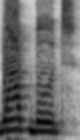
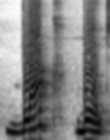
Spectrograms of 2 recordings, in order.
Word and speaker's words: blackbird: We can show the stress pattern of some of the pairs like blackbird. So, blackbird, if it's a phrase, so blackbird, and if it's a one word compound, so blackbird. White house, if it's a compound, whereas white house, if it's a compound word. So putting the stress on the first element only is an indication of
